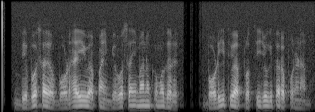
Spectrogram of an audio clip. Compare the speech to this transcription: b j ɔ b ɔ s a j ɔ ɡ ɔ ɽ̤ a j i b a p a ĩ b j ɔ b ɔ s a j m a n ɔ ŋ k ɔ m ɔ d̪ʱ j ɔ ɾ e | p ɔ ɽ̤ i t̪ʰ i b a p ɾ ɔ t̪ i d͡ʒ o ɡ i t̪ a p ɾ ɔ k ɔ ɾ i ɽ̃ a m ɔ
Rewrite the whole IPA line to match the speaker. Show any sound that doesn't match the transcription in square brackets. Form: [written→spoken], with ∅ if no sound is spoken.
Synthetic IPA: b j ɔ b ɔ s a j ɔ [ɡ→b] ɔ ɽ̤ a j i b a p a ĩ b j ɔ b ɔ s a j m a n ɔ ŋ k ɔ m ɔ d̪ʱ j ɔ ɾ e | [p→b] ɔ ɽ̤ i t̪ʰ i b a p ɾ ɔ t̪ i d͡ʒ o ɡ i t̪ a [p→∅] ɾ ɔ [k→p] ɔ ɾ i ɽ̃ a m ɔ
